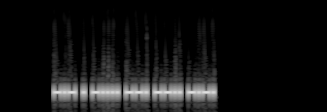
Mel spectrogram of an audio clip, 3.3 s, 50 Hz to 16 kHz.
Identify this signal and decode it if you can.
Morse code, heard as a keyed tone, about 47 wpm, 700 Hz. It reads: KE6GZC
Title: USA Call Signs - 6 Characters - 6x Character Spacing - 50wpm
